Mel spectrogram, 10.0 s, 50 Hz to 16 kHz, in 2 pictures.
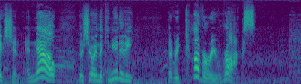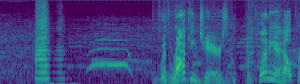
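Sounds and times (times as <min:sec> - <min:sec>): car horn honking: 0:05.6 - 0:06.3.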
